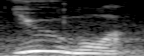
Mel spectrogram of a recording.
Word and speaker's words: ユーモア: ユーモアいうもはユーモアは英語と同じですが発音が全然違う日本人だとユーモアユーモアと言います面白いことですね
